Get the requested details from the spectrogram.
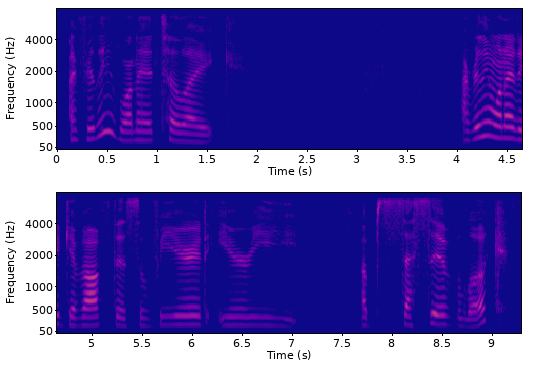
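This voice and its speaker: In a lo-fi recording with no room sound, an animator with a smooth, medium-pitched voice casually explains her video on screen. She sounds congested from a cold, and her talk rambles along with heavy fillers and self-deprecating remarks.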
